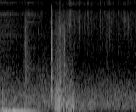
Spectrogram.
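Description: A torch flame crackles and roars.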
